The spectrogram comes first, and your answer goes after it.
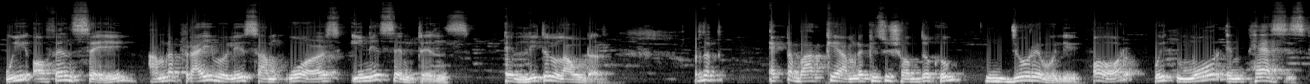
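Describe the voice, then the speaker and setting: Man teaching slowly in an echoey room. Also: a little high, dark tone. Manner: explains in Bengali, reading English sentences slowly with deliberate stress; hesitant fillers between phrases. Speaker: English teacher. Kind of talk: recorded classroom-style lesson explaining a textbook.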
